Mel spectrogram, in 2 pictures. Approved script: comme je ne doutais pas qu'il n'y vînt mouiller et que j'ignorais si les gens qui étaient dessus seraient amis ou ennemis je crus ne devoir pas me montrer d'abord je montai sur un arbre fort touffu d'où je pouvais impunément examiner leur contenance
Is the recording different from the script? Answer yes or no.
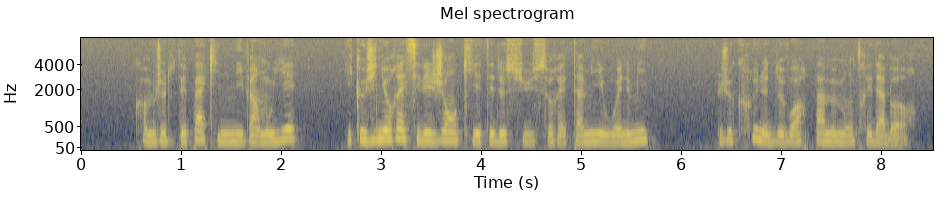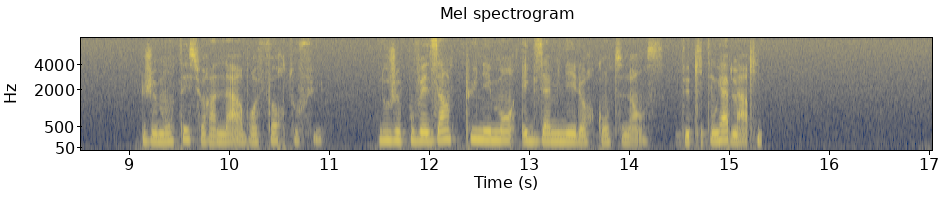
yes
